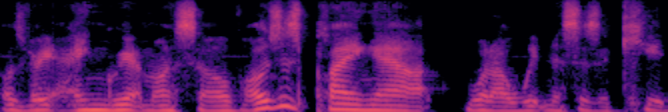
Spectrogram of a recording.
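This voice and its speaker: A man speaks at a fairly quick pace with an Australian accent, his pitch fairly high and his voice somewhat breathy. The recording is very clean, with a silent background. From Greece, then Australia. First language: Greek. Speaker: intimacy and relationship coach. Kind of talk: podcast interview. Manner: halting, frequent repetitions.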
